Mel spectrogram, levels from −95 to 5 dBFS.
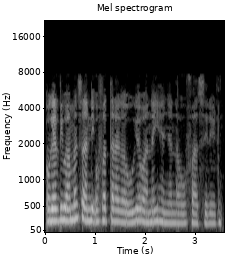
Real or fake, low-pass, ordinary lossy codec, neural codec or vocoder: fake; 19.8 kHz; AAC, 24 kbps; vocoder, 44.1 kHz, 128 mel bands every 256 samples, BigVGAN v2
